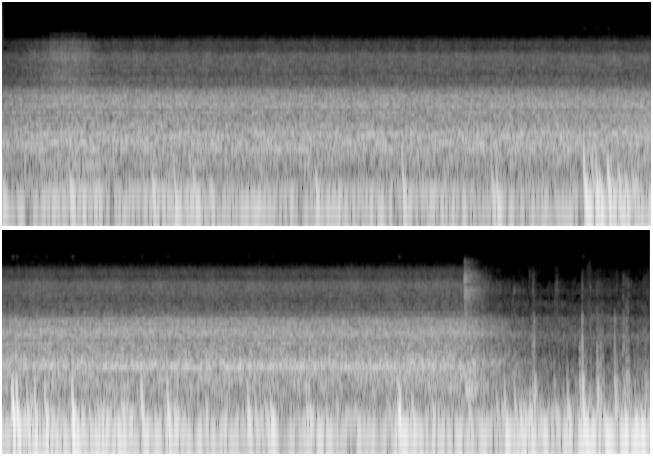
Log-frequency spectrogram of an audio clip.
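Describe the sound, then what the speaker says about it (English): An old bathroom exhaust fan runs with a steady, continuous whir and hum, with some faint irregular rattling and clicking layered in before the noise cuts off near the end. "typical bathroom exhaust fan"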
